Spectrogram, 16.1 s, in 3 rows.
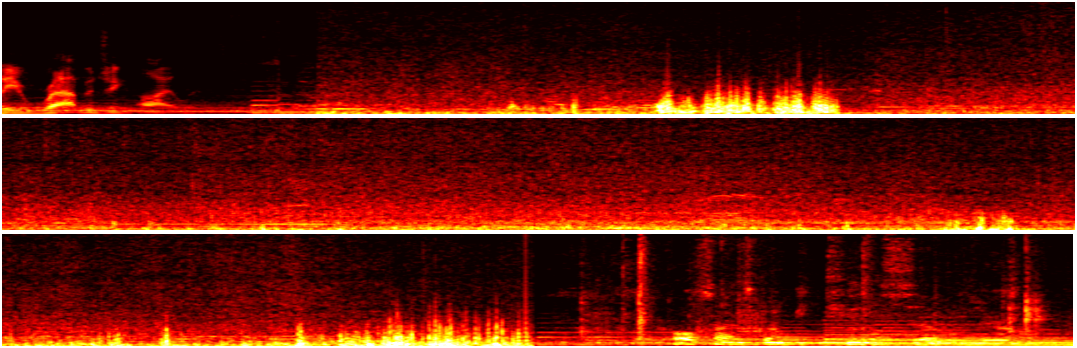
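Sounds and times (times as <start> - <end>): heavy surf crashing on shore: 1.5 - 13.4
wind buffeting microphone: 1.5 - 13.4
hurricane wind: 1.5 - 13.5.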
